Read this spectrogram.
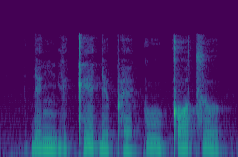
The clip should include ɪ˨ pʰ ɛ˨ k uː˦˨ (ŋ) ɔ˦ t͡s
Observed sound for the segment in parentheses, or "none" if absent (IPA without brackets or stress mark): kʼ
